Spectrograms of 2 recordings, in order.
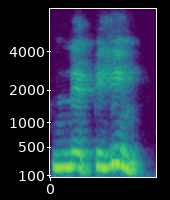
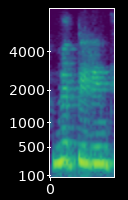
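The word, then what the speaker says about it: Nephilim: Muy bien, la palabra gigantes es la palabra Nepilim, con N de Nancy y PH intermedia. Nepilim se pronuncia Nefilim en el original hebreo.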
